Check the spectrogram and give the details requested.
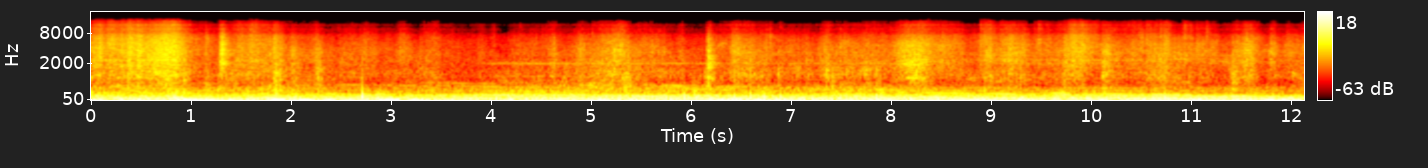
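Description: Electric commuter train heard from inside the carriage, slowing into a station: a steady low rumble with faint whining tones that fall in pitch as it decelerates.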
